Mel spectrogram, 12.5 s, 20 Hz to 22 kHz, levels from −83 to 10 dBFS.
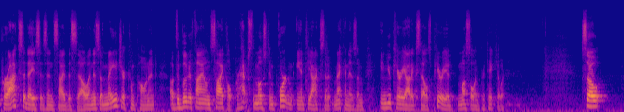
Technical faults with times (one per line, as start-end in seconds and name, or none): none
